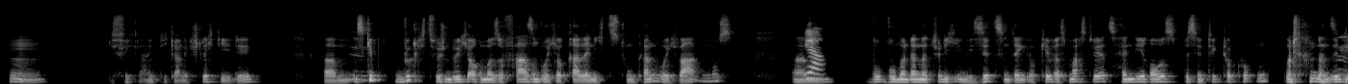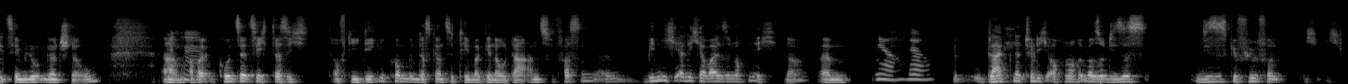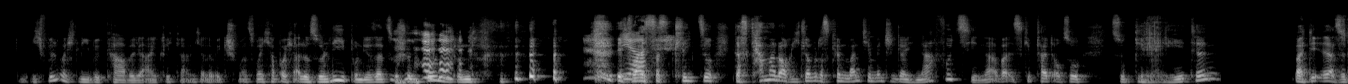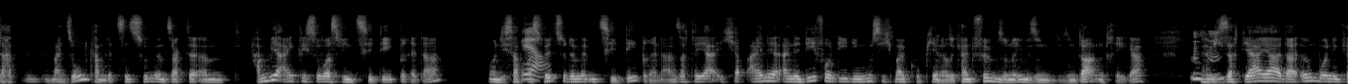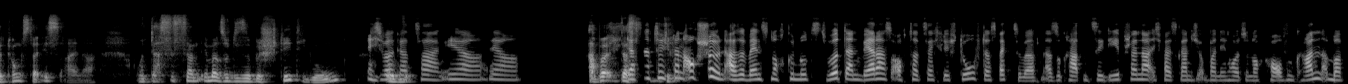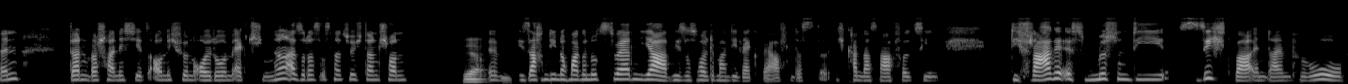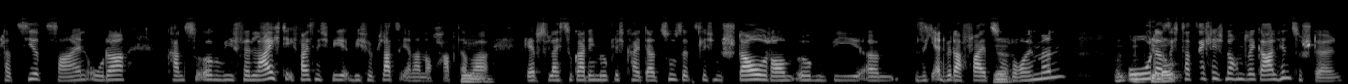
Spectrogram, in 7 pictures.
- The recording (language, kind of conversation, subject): German, advice, Wie beeinträchtigen Arbeitsplatzchaos und Ablenkungen zu Hause deine Konzentration?
- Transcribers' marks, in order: laughing while speaking: "dann"; laugh; stressed: "Geräte"; stressed: "sichtbar"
